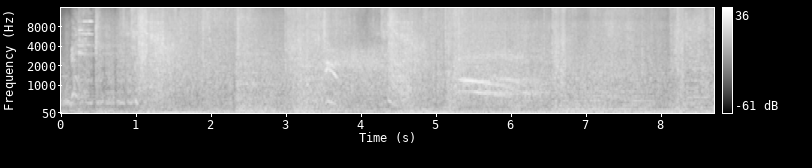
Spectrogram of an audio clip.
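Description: Action film trailer sound mix: loud, heavy booms and explosion effects over music.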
